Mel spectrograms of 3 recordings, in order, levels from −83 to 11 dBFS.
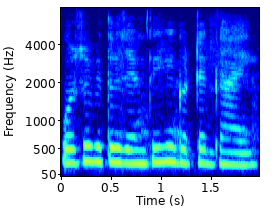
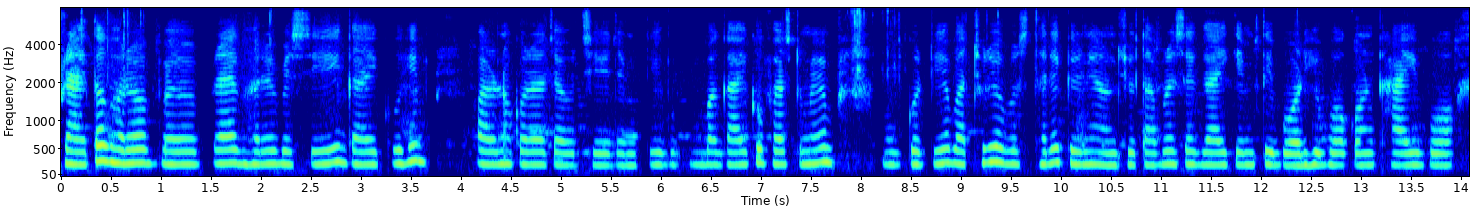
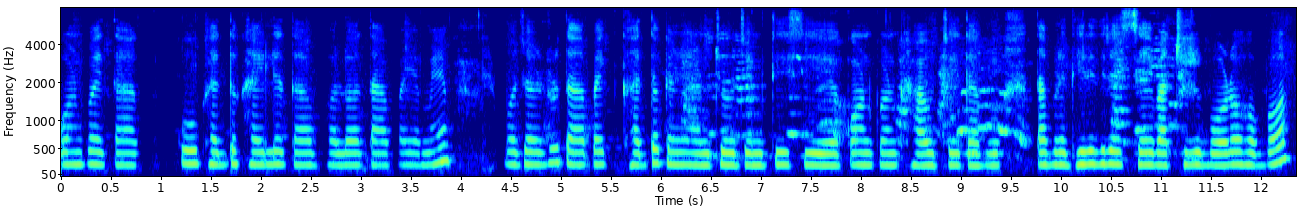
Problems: none marked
